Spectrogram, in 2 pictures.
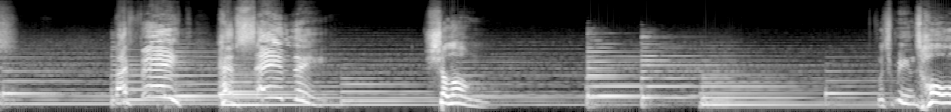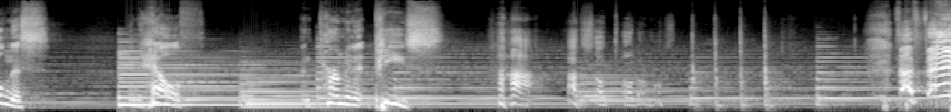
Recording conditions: large echoing room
